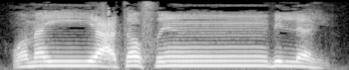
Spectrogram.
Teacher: ثم ميم ساكنة جاء بعد حرف الباء، الحكم التجويدي إخفاء شفوي، إخفاء شفوي، لأن الباء مجيء الباء بعد الميم الساكنة يجعلنا نخفيها عند الميم · وجه بترك فرج يسير بين الشفتين مع غنة من الخشوم، وهذا هو وجه الأشهر وقرأ به الأكثر، ووجه بإطباق الشفتين، والوجهان صحيحان مقروء بهما، غير أن الوجه الأول وهو ترك فرج يسير هو الذي عليه شيوخنا والذي تلقيناه والذي عليه سائر البلاد الإسلامية العربية والإسلامية.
